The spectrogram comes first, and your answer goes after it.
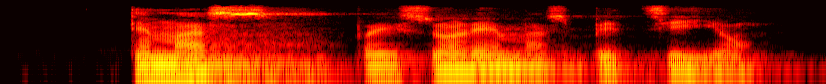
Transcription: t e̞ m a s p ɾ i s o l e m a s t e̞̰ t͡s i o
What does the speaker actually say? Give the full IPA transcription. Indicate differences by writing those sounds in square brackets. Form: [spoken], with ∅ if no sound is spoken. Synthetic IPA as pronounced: t e̞ m a s p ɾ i s o l e m a s [p] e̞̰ t͡s i o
